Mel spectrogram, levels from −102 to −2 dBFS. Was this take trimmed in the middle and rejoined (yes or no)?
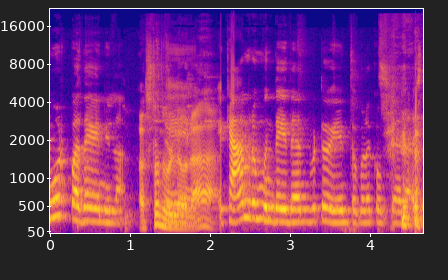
yes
